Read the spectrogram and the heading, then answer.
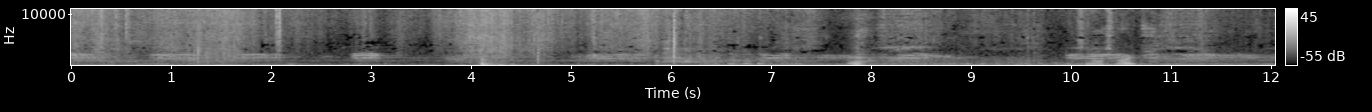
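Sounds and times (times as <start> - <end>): bird calling: 0.0 - 12.0.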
